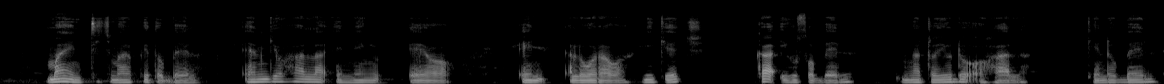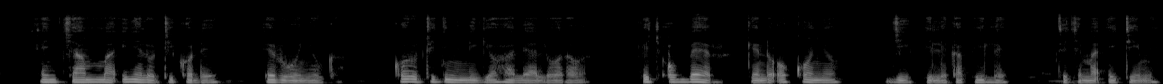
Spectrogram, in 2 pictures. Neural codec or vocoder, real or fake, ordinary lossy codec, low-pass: none; real; none; none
